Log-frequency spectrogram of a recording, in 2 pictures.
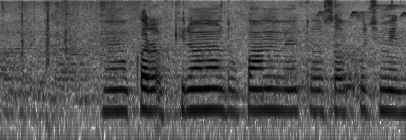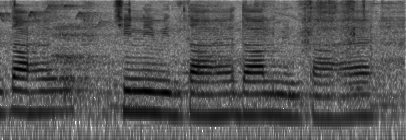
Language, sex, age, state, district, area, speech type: Hindi, female, 45-60, Bihar, Begusarai, rural, spontaneous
